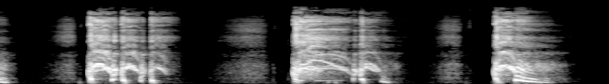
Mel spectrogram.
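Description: Three separate bursts of harsh coughing, each a quick run of two or three coughs, with quiet breaths in between. Repeated cough.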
